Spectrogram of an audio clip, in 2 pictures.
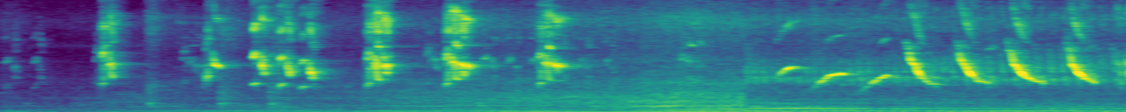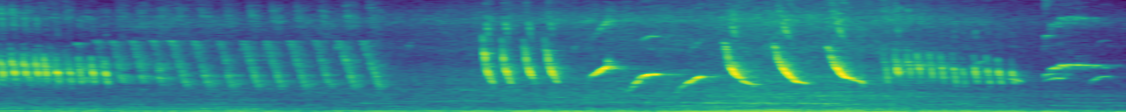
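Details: Long-tailed shrike in energetic song, used to make other shrikes respond: varied high chips, swept whistled notes and rapid trills repeated several times a second over a low steady background noise.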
